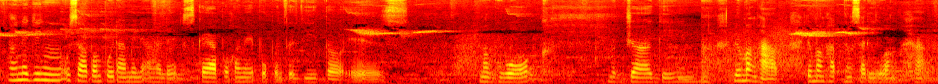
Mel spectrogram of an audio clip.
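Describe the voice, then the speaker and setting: A soft-spoken woman talks at a very slow pace with a fairly low pitch and ordinary pitch variation, over noticeable background noise. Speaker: family vlogger. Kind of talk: casual vlog talk. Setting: outdoors. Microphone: no microphone.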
